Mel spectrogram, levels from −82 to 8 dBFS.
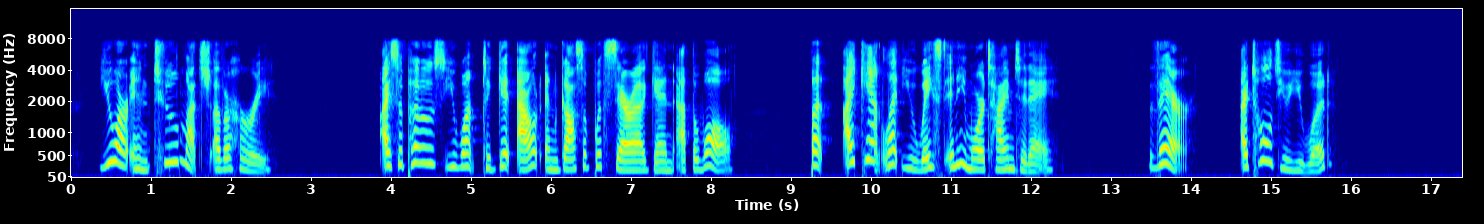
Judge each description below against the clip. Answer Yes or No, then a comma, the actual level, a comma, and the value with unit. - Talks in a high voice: Yes, high, 230 Hz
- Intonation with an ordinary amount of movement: No, wide, 6.3 semitones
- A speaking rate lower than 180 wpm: Yes, average, 140 wpm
